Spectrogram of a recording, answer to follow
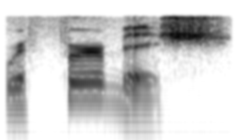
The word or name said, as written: refurbish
